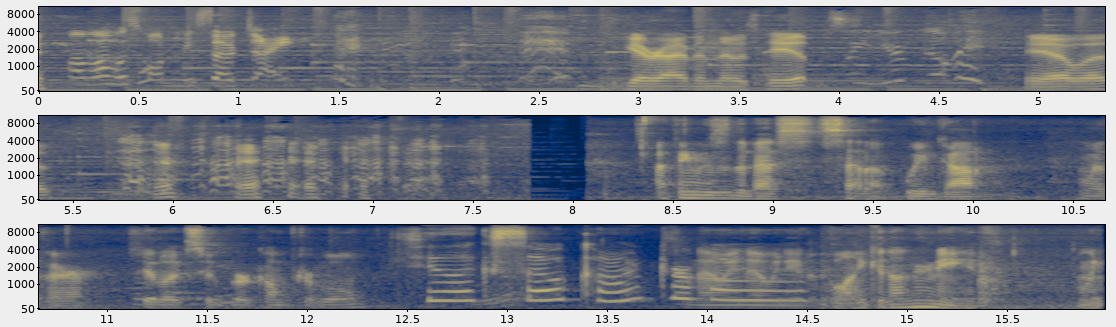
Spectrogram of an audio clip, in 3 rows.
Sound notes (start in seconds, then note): 1.4 laughing; 5.7 laughing; 5.8 everyone laughing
